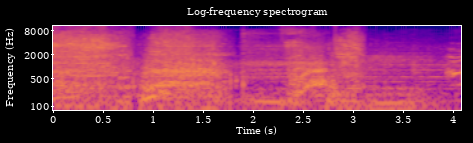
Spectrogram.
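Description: Three harsh roars from a werewolf-like beast, each about a second long, over a low droning horror music bed.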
